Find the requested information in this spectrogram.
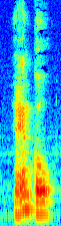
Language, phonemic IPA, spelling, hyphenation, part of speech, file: Dutch, /ˈrɛm.koː/, Remco, Rem‧co, proper noun, Nl-Remco.ogg
- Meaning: a male given name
